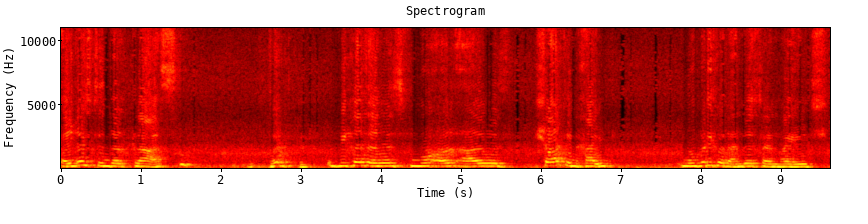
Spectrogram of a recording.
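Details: Adult man with severe cerebral palsy from birth, involuntary tremors throughout his body, and no speech until age eight: dysarthric speech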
